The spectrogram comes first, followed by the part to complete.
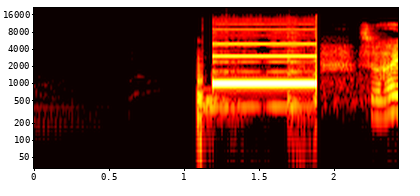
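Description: A loud electronic beep, one steady high tone lasting under a second, starting after about a second of near silence and cutting off suddenly.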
